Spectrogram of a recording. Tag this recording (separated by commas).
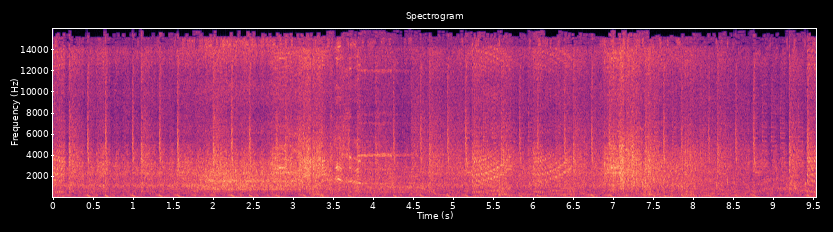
Music, Speech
